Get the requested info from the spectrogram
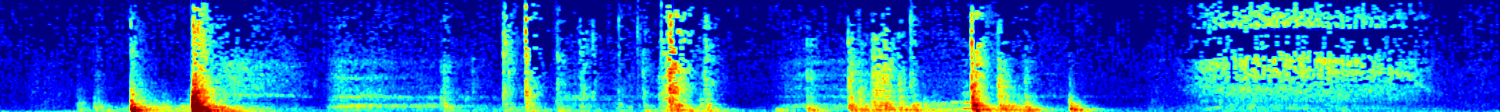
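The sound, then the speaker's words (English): The front door of a shop, left unlocked, is handled and opened while checking whether it was bolted: sharp wooden clunks and latch rattles in an uneven series, then a steady, softer hissing creak near the end. No one speaks. “I was right. I didn't lock the door.”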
